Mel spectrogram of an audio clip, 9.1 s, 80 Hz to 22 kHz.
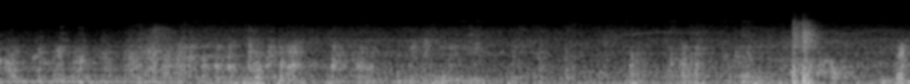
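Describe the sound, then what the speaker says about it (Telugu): The Howrah Mail express train runs at 130 km/h with a steady roar and rhythmic clickety-clack of wheels over rail joints, close and continuous, with a brief hissing swell near the end. "ఒకటే స్పీడ్ అమ్మా. 130, 130, 130. ఎక్కడ తగ్గట్లేదమ్మా హౌరా మెయిల్."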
